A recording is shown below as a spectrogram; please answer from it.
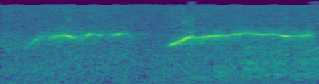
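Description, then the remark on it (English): A person whistles an imitation of a lark's song: two sustained, gently wavering high tones, the second starting with a quick upward slide, clear with no talking. “And as we reach the wood, we hear the song of the lark.”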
